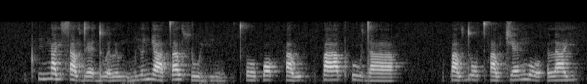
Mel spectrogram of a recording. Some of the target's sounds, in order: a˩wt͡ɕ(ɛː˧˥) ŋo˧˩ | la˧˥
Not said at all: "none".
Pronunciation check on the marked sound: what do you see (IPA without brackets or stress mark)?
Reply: ɛː˧˥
